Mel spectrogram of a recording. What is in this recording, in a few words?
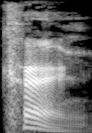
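"krn", Proto-Indo-European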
